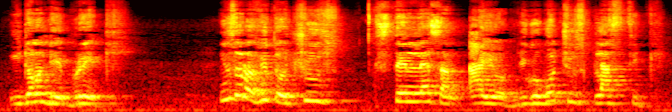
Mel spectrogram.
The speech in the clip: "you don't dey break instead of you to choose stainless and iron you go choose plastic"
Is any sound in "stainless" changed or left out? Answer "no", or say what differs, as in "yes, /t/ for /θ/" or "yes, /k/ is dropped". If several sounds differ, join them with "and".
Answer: no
